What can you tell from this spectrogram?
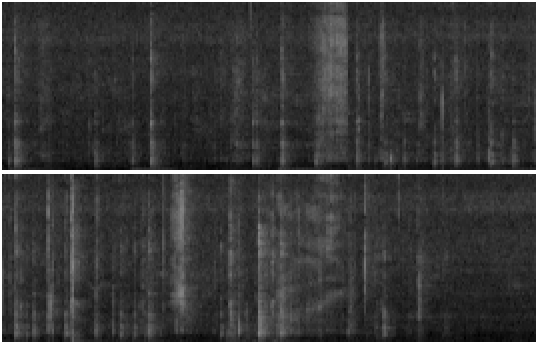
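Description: Silicone spatula stirring and scraping thickening lemon curd in a saucepan: faint, irregular soft scrapes, squelches and light clicks against the pan, easing off near the end.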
